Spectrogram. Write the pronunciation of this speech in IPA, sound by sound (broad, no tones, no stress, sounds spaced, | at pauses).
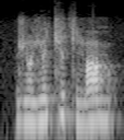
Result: ʒ ɔ̃ ʒ ə̃ t͡ɕ ʊ t͡ɕ ə̃ m ɑ m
